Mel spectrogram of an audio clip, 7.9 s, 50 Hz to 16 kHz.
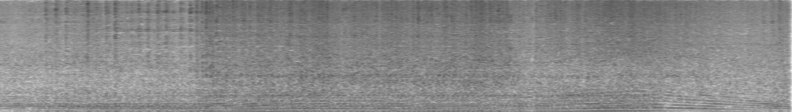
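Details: RBC411 two-stroke brush cutter, shaking violently: revs up and down with an uneven, wobbling buzz. Shaft vibration comes from bent blade tips throwing the blade out of balance; the fix is bending the tips back.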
